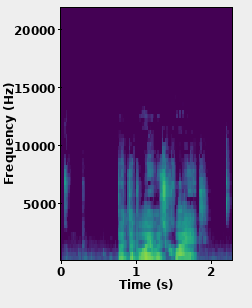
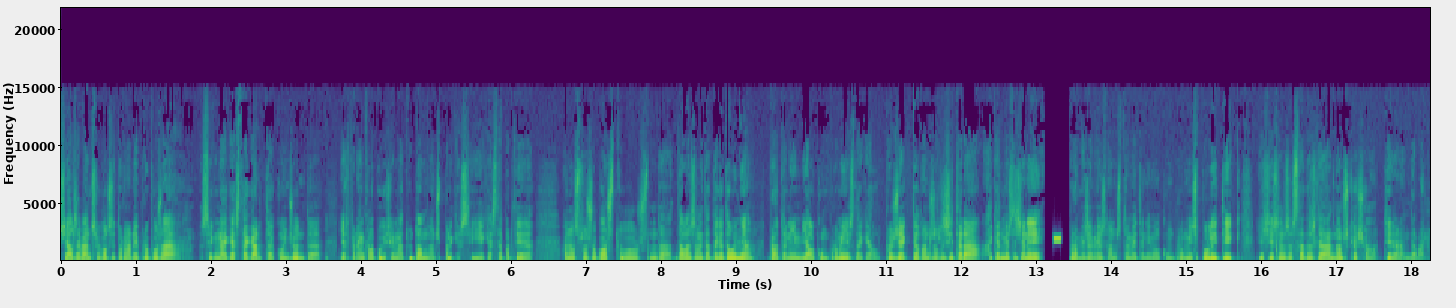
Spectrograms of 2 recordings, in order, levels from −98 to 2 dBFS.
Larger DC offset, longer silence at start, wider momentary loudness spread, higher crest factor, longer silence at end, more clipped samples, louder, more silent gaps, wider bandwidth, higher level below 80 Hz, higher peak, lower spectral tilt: neither; first, 0.75 s vs 0 s; first, 13 LU vs 10 LU; about the same, 20 dB vs 20 dB; first, 0.4 s vs 0 s; neither; second, -25 LUFS vs -21 LUFS; second, none vs 13.12-13.23 s, 13.37-13.43 s; second, 9.8 kHz vs 15 kHz; second, -72 dBFS vs -32 dBFS; second, -6 dBFS vs 0 dBFS; second, -4 dB/octave vs -5.5 dB/octave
